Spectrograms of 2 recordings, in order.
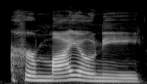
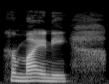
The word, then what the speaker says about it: Hermione: that point we realized oh we've been saying this wrong yeah it's Hermione Hermione um so these are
